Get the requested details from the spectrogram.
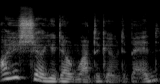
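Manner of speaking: put-on British-sounding, English-accented robotic machine voice. Recalling a floating robot, voicing it as a robot with English accent. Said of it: "this fucking robot with an English accent going".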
